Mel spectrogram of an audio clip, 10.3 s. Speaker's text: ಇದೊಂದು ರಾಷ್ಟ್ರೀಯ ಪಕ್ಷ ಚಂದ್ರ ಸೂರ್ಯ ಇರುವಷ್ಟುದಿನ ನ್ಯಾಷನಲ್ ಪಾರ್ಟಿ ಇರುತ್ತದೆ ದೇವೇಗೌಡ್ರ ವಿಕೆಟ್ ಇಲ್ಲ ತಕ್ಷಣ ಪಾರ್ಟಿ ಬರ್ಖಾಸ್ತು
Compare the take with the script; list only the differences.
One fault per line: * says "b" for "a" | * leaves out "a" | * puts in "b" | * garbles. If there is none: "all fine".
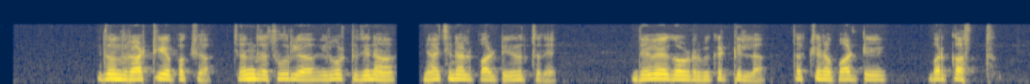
all fine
